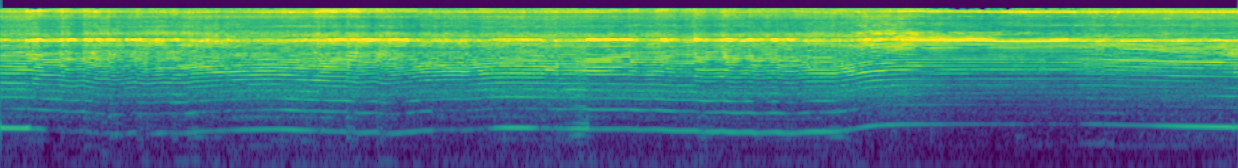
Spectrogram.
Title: Cast Saw To Prosthetic Socket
